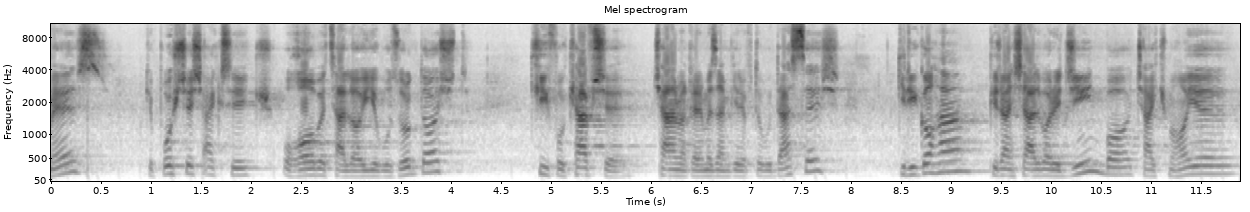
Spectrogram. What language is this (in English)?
Persian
